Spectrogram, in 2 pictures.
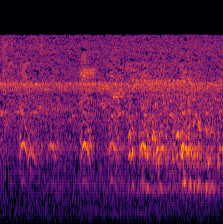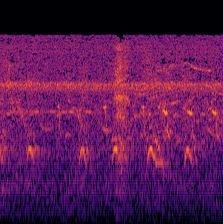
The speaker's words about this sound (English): Listen to those gobblers. Now, you hear the difference in the sound? It's because they're all around us now.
